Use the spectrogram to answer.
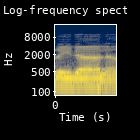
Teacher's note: دو زبر کی تنوین کے بعد را حروف یرملون میں سے ہے تو یہاں پر ادغام بلا غنہ ہوگا، غنہ نہیں کریں گے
